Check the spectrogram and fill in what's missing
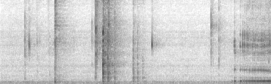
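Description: Search words typed on a computer keyboard, a few scattered sharp key clicks and a short burst of taps at close range, with quiet gaps between them.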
